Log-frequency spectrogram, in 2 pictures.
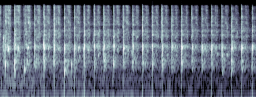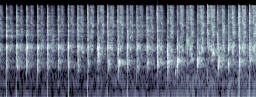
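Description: Egg mixture being beaten by hand in a stainless steel mixing bowl, the utensil clicking against the metal side in a quick, even rhythm of about six strokes a second.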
